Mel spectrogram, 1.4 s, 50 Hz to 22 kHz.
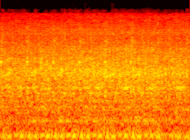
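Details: Toyota 1UZ-FE V8 in an Altezza, injector-unplug test showing half the cylinders not contributing: lumpy uneven idle with loping low beat; cause seemingly a broken distributor rotor installed backwards, running on four cylinders.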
